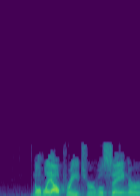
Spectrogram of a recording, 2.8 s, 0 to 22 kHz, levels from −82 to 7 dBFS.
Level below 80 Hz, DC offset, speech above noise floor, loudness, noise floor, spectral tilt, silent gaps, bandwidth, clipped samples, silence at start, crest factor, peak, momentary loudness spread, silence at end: -70 dBFS; under 0.1%; 43 dB; -23 LUFS; -65 dBFS; -5.5 dB/octave; none; 6.2 kHz; under 0.1%; 0.65 s; 20 dB; -4 dBFS; 13 LU; 0 s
